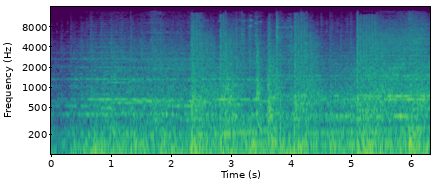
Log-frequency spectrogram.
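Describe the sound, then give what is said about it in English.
Gunfire from masked attackers at the rear lights of a retreating SUV: a few sharp cracks and bursts over a dense, continuous roar of noise. “The masked men open fire at the retreating rear lights of the SUV.”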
